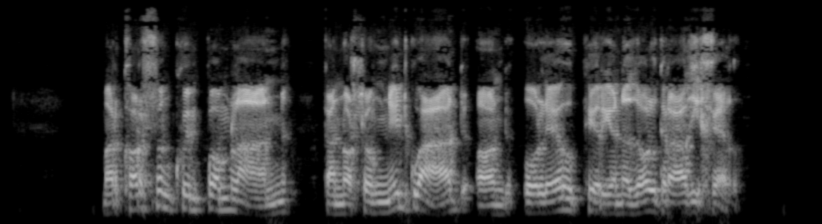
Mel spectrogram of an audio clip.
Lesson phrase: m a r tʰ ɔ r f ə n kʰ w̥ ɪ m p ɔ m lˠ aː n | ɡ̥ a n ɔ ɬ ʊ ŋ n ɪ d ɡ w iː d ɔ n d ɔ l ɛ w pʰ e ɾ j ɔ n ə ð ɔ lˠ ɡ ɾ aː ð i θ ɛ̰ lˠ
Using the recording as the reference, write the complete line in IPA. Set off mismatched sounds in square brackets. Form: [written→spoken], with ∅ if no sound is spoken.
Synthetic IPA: m a r [tʰ→kʰ] ɔ r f ə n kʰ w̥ ɪ m p ɔ m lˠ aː n | ɡ̥ a n ɔ ɬ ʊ ŋ n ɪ d ɡ w [iː→aː] d ɔ n d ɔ l ɛ w pʰ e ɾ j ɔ n ə ð ɔ lˠ ɡ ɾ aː ð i [θ→χ] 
